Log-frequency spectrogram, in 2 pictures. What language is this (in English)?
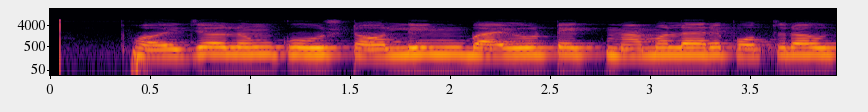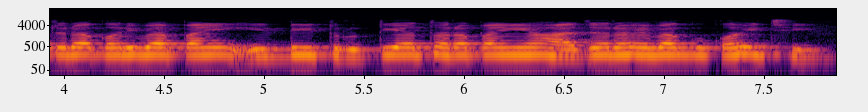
Odia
